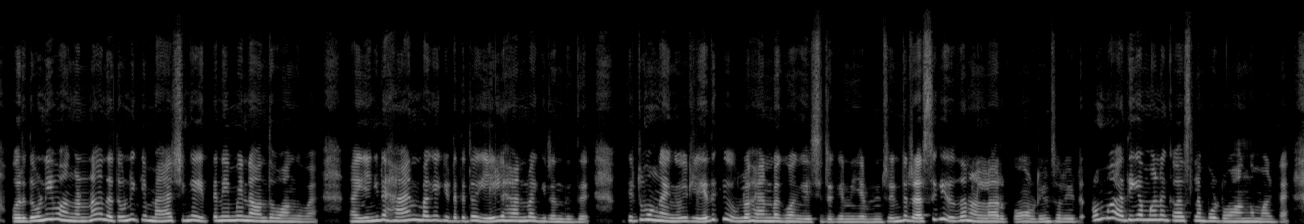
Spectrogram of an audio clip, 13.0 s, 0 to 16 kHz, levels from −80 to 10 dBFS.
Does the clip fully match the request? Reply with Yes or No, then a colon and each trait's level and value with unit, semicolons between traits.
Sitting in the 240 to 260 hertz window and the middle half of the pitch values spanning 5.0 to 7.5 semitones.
Yes: high, 245 Hz; wide, 5.4 semitones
